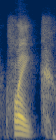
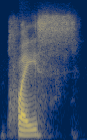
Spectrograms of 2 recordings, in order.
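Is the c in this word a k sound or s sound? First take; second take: k sound; s sound. First: The c is said as a k sound. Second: The c is said as an s sound. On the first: The speaker calls it wrong. "nor plake" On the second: The speaker calls it right. "So it's a face, place"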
